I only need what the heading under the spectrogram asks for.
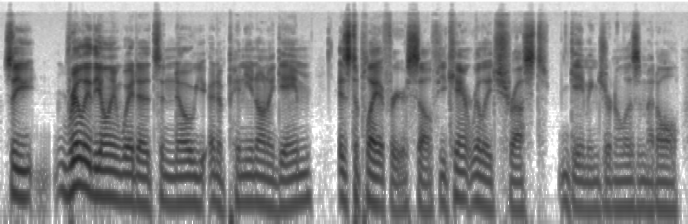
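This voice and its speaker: A man's voice: on the low side, fast, clear, resonant tone, no room sound, studio quality. A man hosting a casual reaction commentary, talking in a rambling, filler-heavy way and swearing bluntly. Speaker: reaction video host.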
